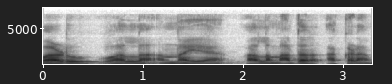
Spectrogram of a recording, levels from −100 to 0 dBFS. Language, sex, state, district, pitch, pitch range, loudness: Telugu, male, Andhra Pradesh, Sri Satya Sai, 95 Hz, 95-100 Hz, -21 LUFS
